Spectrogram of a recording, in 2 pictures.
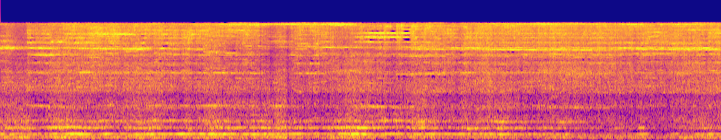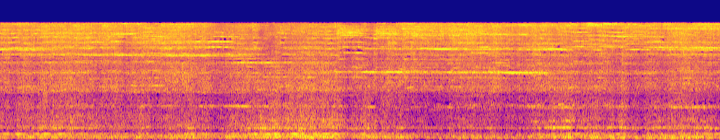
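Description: Loaded coal hopper cars of a CSX freight train rolling past, their steel wheels squealing on the rails over a steady rumble; the high squeals come and go.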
